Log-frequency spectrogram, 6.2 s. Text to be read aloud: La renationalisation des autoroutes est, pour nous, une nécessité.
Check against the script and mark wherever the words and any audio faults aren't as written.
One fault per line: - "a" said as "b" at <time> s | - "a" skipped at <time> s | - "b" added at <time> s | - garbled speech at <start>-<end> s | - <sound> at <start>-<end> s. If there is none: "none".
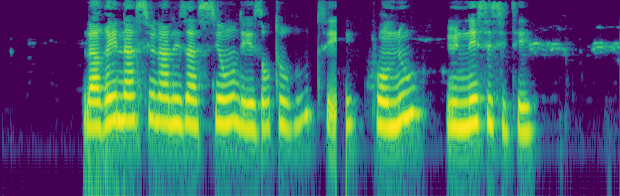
- dropout at 3.4-3.5 s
